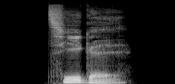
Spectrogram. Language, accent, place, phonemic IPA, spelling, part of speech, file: German, Germany, Berlin, /ˈt͡siːɡəl/, Ziegel, noun, De-Ziegel.ogg
- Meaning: 1. brick 2. roof tile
